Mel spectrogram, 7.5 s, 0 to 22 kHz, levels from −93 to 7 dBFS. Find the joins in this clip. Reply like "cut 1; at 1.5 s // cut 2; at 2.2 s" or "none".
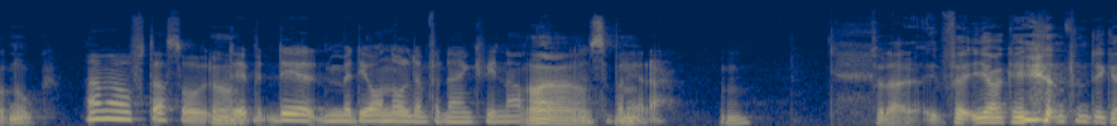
cut 1; at 5.8 s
